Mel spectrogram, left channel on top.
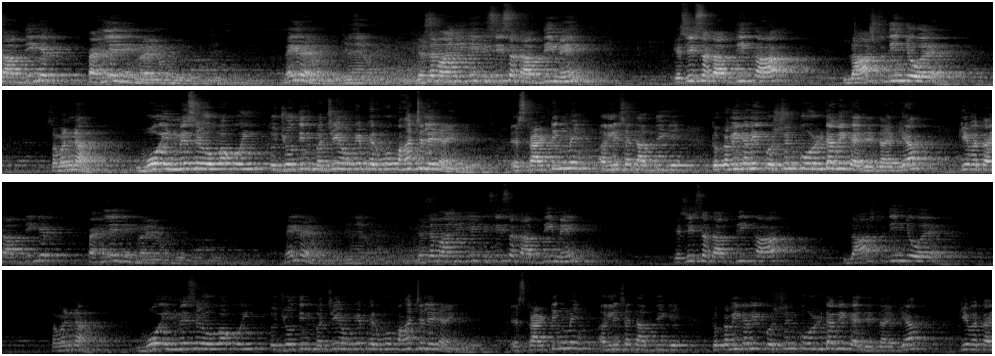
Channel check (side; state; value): right; quieter; 12.8 dB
